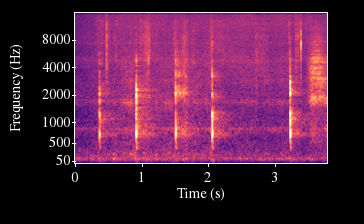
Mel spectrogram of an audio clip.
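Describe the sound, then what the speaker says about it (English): A knife chops peppers and mushrooms on a board while omelet ingredients are prepared in a home kitchen: six crisp, close knocks land at an uneven, unhurried pace over quiet room tone, with no talking. "Chopping is my favorite part."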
